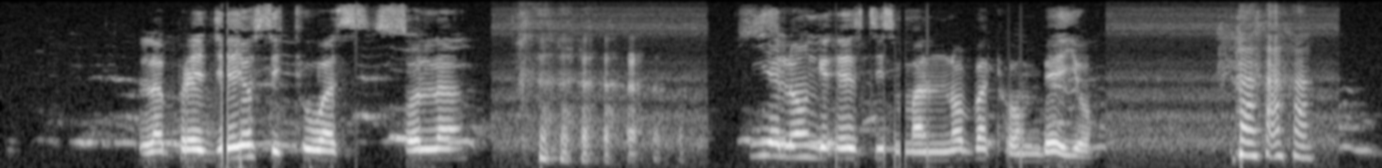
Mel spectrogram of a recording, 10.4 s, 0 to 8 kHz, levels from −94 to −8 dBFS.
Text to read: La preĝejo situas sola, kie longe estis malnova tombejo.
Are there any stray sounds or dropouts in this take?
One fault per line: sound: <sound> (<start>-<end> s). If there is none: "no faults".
sound: laugh (3.8-5.2 s)
sound: laugh (9.1-9.9 s)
